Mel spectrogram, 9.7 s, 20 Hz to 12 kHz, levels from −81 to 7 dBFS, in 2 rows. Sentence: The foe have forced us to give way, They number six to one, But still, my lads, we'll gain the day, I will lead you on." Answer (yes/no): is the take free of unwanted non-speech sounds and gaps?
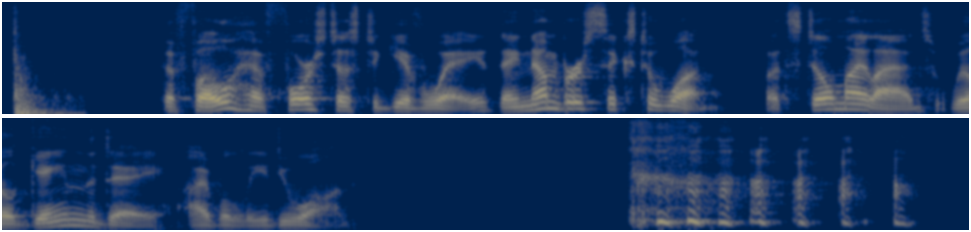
no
